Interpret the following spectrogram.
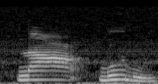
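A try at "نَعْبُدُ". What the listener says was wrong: Nah, itu kan udah bagus, tapi di ujungnya masih na'budu. Nah, itu kan ada henti tuh, jangan. Na'budu. Na'budu. Na'budu. Na'budu.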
